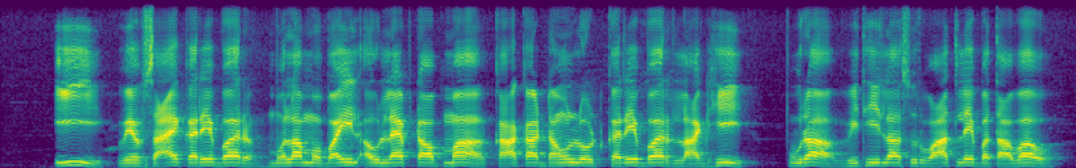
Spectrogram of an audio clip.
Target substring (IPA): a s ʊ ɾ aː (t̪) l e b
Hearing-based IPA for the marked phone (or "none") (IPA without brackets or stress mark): t̪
